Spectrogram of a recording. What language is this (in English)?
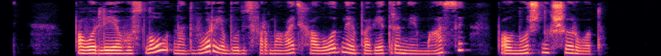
Belarusian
